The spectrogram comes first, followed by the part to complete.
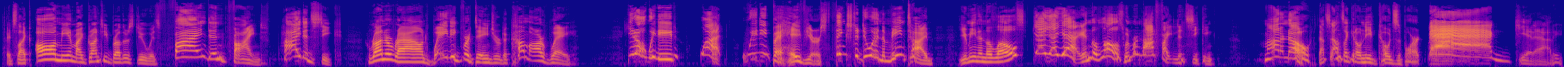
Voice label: grunt outtake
